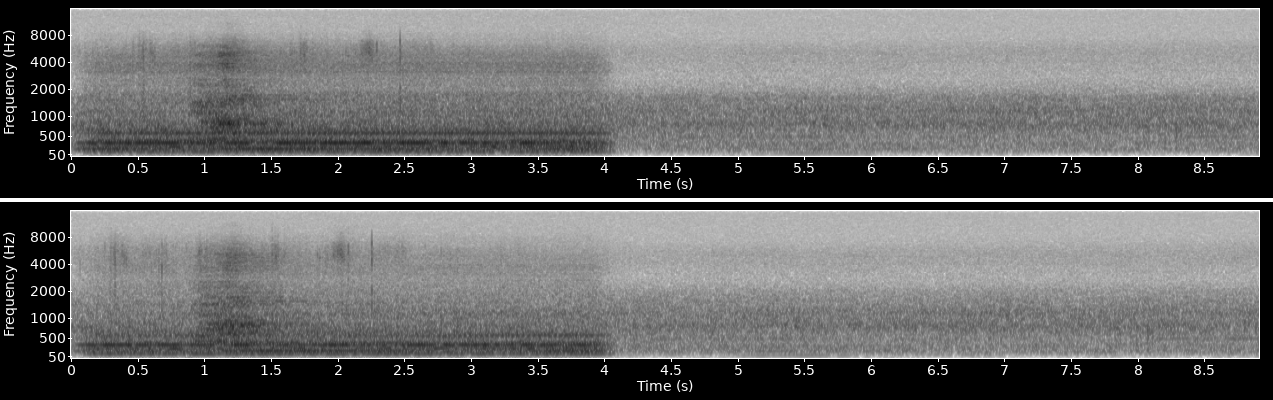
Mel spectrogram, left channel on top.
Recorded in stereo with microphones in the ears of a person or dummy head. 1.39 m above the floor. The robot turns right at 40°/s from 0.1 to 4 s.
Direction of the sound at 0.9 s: 35° left (ahead or behind).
